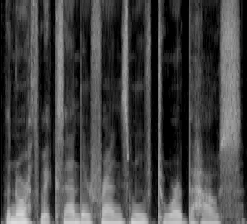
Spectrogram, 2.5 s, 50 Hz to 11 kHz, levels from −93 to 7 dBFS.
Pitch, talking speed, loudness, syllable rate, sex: 180 Hz, 220 wpm, -18 LUFS, 5.4 syllables/s, female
